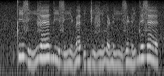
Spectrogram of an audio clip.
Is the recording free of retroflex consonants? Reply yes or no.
no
